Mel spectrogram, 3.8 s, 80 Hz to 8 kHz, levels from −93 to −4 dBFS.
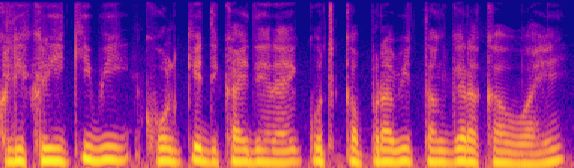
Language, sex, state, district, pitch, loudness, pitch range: Hindi, male, Arunachal Pradesh, Longding, 160 Hz, -15 LUFS, 155-165 Hz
